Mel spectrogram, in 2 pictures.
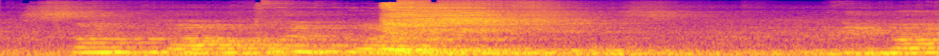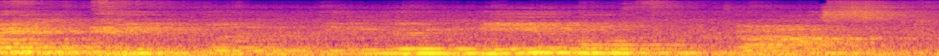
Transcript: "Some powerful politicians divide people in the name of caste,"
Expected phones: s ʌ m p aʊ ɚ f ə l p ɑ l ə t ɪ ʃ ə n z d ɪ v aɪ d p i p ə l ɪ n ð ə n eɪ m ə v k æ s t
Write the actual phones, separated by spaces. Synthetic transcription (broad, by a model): s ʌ m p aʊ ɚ ə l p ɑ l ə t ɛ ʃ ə n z d ɪ v aɪ d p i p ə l ɪ n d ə n eɪ m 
